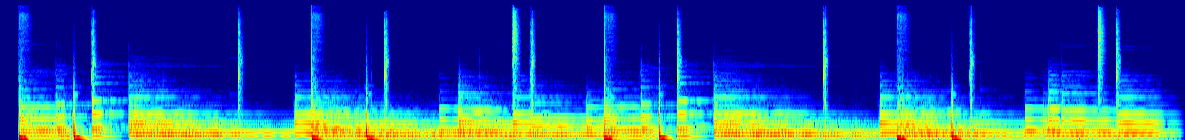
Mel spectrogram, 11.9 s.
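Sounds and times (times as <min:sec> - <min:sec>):
music: 0:00.0 - 0:11.8.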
